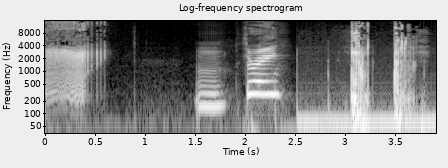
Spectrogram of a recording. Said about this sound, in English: Yeah, fart number two.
